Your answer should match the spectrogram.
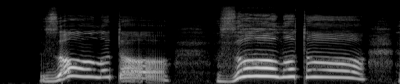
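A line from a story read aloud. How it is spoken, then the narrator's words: Excited group shout. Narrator (Ukrainian): закричали вони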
